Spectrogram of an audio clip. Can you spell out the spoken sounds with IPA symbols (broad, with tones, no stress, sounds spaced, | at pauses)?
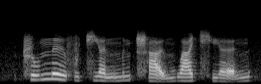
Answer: ʈ͡ʂ u˧˥ n̪ e˥˩ ɪ̯ f u˩ t͡ɕ j ɛ̰˨˩ n m i˦ n ʈ͡ʂʰ a̰˨˩ ɪ̯ m w ä˧˥ t͡ɕʰ j ɛ̰˨˩˦ n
